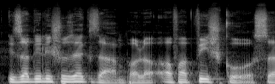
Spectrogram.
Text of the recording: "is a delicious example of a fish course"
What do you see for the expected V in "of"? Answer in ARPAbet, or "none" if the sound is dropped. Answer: F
